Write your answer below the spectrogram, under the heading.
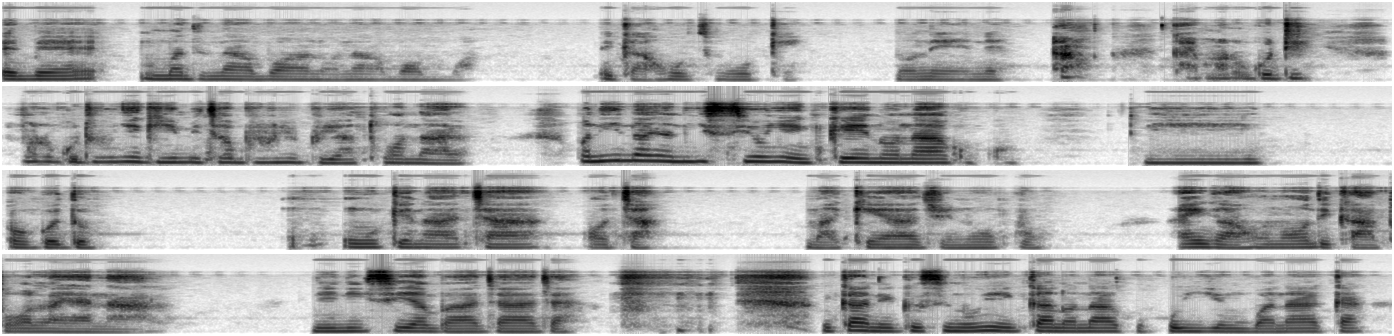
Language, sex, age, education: Igbo, female, 15-29, tertiary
